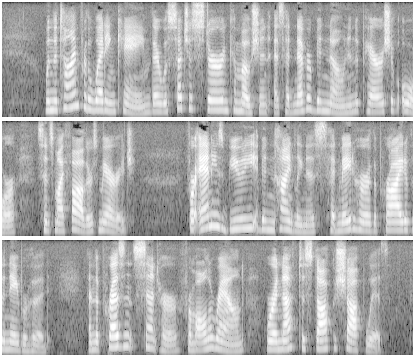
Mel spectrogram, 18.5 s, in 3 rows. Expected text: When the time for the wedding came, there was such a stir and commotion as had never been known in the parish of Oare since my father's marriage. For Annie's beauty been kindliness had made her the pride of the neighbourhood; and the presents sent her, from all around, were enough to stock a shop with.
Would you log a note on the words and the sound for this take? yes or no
no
